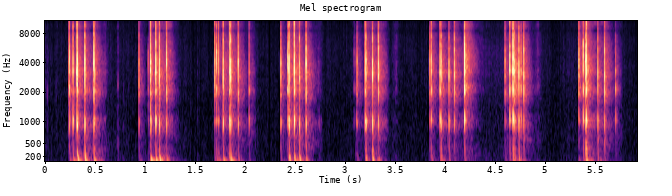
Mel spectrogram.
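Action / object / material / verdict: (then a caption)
tap / hardcover cardboard book cover / cardboard / none. Long nails tap and scratch the flat, solid printed paper-over-board cover of a hardcover cardboard cookbook, the Beetle House Cookbook. Eight short bursts of quick, dry clicking and scraping come in an even rhythm, bright and crisp with no ring.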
